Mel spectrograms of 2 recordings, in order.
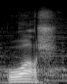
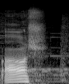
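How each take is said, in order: First: The vowel is darkened toward an o sound. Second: The vowel is a plain open a sound.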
